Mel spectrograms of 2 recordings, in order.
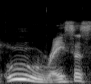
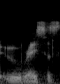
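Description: First: Mock scandalized gasp. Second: Muttered mock tut. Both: Shown as a demonstration. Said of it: "always should do the "ooh, racist" thing".

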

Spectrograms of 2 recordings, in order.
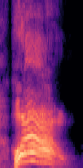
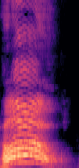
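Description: First: A loud, high barked hello as dad said it; angry yell. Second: A loud, high barked hello down the phone; angry yell. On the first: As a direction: repeat dad's furious hello, much higher and louder. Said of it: "my dad going". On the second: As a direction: mimic dad yelling hello into the phone, much higher and louder. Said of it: "he answers the phone". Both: Retold or imitated.

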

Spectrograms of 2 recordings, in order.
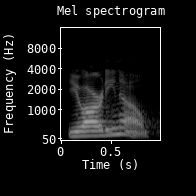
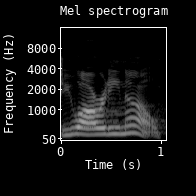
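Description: First: Said in the usual way. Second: "You already know" with YOU punched higher and louder; emphatic, higher. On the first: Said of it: "second take, softer". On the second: Shown as a demonstration. Preacher insists the listeners know the answer, punchy and emphatic. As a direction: throw it at the congregation. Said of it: "first take, emphatic".

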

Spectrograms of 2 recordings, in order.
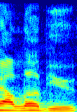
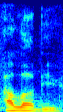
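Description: First: Said in the usual way. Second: Soft and low, said tenderly; quietly loving; tender i love you. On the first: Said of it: "I'd rather her tell me". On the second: Shown as a demonstration. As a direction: say it gently, like she means it. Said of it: "what I'd really like to hear from her".

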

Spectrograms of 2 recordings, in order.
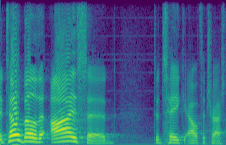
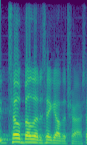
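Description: First: "Tell Bella that I said" slow, "tell" leaned on, rising to the end; stress on that I said. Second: Said in the usual way. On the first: Shown as a demonstration. Pastor shows kids the right way to pass on an order, slow with stress. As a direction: weigh "that I said" with care. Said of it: "I say". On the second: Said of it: "I don't ever say".

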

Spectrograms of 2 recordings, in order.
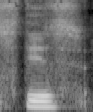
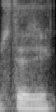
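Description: First: "Stiz" as one syllable, no final y; French pronunciation. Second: Said in the usual way. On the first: Shown as a demonstration. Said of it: "The French pronunciation i". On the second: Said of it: "'cause we're English".

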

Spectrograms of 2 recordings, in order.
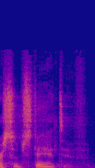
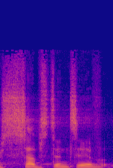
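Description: First: "substantive" with stress on the second syllable, sub-STAN-tive; stress on wrong syllable. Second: "substantive" stressed on the first syllable, SUB-stan-tive; corrected stress. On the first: Preacher slipping on a word mid-sermon, wrong stress. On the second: Preacher correcting his own slip, corrected stress. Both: Real, not acted. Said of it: "I put the emphasis on the wrong syllable".

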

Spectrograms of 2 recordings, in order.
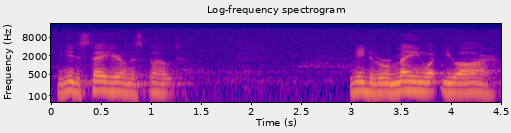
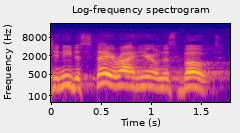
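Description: First: Restrained, lowered tempter's voice; measured, subdued persuasion after a long pause; Satan coaxing. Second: Loud, high, commanding tempter; forceful preacher voicing the devil; Satan insisting. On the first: Acted. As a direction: urge him gently, holding back the force. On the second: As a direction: order him to stay, at full voice. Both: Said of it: "Satan says".

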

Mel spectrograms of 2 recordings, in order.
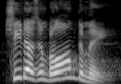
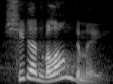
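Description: First: Raised-pitch "She doesn't belong to me" with more force; high, louder realization. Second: Higher realization. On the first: Husband reliving his realization in the hospital, raised and firm. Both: Retold or imitated. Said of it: "That's exactly what I thought".

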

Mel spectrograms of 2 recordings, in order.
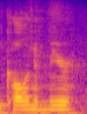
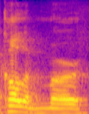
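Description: First: Said in the usual way. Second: "Mir" said as "Murr"; mispronounced name. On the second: Retold or imitated. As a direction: say "Mir" to rhyme with "fur". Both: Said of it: "He doesn't deserve me calling him Mir".

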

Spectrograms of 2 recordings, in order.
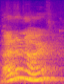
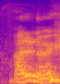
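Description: First: Higher, louder mock boss; imitating the boss. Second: Said in the usual way. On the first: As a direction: play up the assistant principal's answer. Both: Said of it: "there's a joke now between us".

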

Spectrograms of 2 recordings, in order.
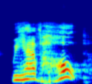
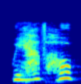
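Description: First: Higher and louder, proclaimed; preacher proclaiming hope loudly; emphatic declaration. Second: Higher but softer, tender repeat; preacher repeating hope softly; soft echo. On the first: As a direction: ring it out. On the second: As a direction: say it again gently. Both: Acted. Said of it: "repeats the line for emphasis".

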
